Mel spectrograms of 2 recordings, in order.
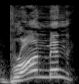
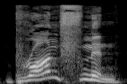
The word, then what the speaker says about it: Bronfman: It's literally Bronfman. And I'll tell you what it is. It's that F. They stick right in the middle. Bronman? Got it. Bronfman.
